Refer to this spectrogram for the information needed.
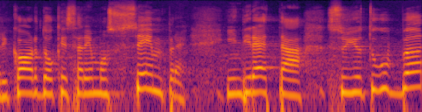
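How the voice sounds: This woman talks at a fairly slow pace with a medium pitch.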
